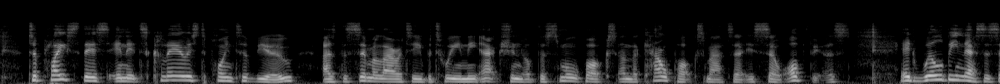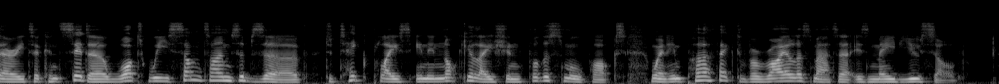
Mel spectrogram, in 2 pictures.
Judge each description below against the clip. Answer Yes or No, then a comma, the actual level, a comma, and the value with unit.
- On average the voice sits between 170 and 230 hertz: No, low, 135 Hz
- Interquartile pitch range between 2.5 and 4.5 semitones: No, wide, 5.4 semitones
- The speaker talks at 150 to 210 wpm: Yes, average, 170 wpm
